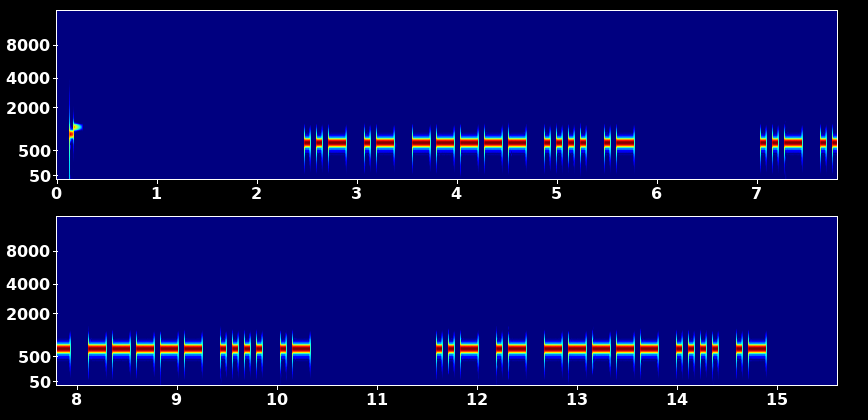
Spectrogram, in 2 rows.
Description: Morse code, heard as a keyed tone, about 20 wpm, 700 Hz. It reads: UA0HA UA0HA UA0HA
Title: DXCC-100 Call Signs - 5 Characters - Repeated 3x - 20wpm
